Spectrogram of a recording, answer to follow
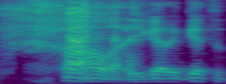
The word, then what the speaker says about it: challah: notice Chala you hear child a lot from the boys but uh simple thing like that just letting the world know it's pronounced holla you got to get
